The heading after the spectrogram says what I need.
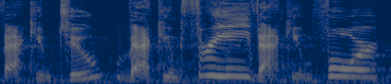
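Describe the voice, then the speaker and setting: A woman's voice: mid-range voice, wildly swooping pitch, slow pace, in a large hall, a little hiss or hum. A woman playing an eccentric, scatterbrained, book-obsessed librarian in a video game, rambling in sing-song rhymes and wordplay. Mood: welcoming, dotty. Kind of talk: theatrical video game character acting.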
